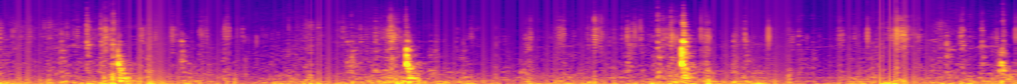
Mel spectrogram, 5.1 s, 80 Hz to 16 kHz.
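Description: Socket wrench working on the rusted 19 mm nut of an MG TF rear track rod end ball joint: scattered clicks and knocks over a steady rushing noise. The nut is too stiff, so the ball joint has popped and spins instead of the nut unscrewing.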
